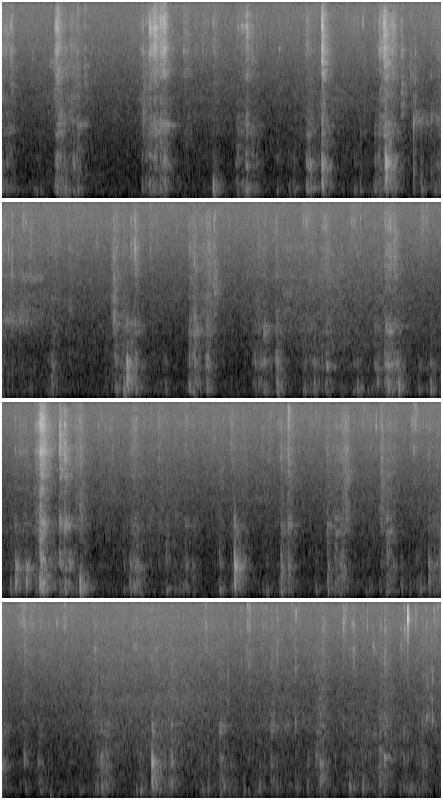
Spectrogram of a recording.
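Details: A female Saint Bernard, nine months old, eagerly chews a big bone, giving a steady run of crisp crunches and scraping bites every second or so, with a few louder cracks, over a low background.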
